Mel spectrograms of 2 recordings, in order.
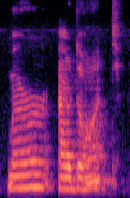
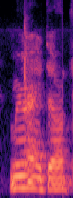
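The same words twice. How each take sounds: First: "Mur Ardent" said slowly, each word drawn out; slow, careful reading of "Mur Ardent"; careful name. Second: Said in the usual way. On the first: Shown as a demonstration. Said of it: "Mur Ardent, repeated". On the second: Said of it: "Mur Ardent, first take".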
